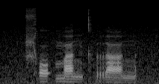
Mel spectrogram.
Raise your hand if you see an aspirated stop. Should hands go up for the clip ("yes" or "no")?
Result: yes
